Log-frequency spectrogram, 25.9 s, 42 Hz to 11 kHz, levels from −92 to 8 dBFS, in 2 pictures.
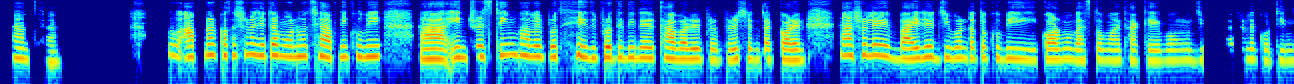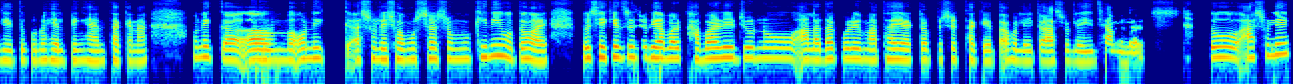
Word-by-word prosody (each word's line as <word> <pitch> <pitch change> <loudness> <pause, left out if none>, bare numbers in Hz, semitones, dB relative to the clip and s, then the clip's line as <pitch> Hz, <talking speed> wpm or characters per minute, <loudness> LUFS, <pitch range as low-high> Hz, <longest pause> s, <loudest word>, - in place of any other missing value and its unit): আচ্ছা। 205 -5 -6 1.1
তো - - -4 0.2
আপনার 290 +3 +1
কথা 290 0 +2
শুনে 310 -1 +1
যেটা 290 +1 +5
মনে 260 0 +2
হচ্ছে, 270 +1 -3
আপনি 255 +2 -4
খুবই 265 0 +2 0.5
আ - - +4 0.3
ইন্টারেস্টিং 260 +4 0
ভাবে 270 -2 +5
প্রতিহি 255 +3 +1 0.2
প্রতিদিনের 245 -1 +4
খাবারের 220 -1 +5
প্রিপারেশনটা 210 +1 -2
করেন। 205 -1 +6 0.4
আ - - +1
আসলে 290 0 +2 0.2
বাইরের 230 +3 +6
জীবনটা 235 -1 -2
তো - - 0
খুবই 230 -1 -3 0.3
কর্মব্যস্তময় 210 -1 0
থাকে 195 0 -4
এবং 200 +1 -8 0.2
জীবনটা 210 - -17
আসলে 220 0 -9
কঠিন 195 0 -9
যেহেতু 200 0 -6
কোন 195 - -7
হেল্পিং 200 0 -3
হ্যান্ড 190 0 -3
থাকে 190 -1 -2
না। - - -3 0.5
অনেক 255 -1 -1 0.2
আ - - +4 0.2
আম 205 -1 +4 0.3
অনেক 230 0 -3 0.4
আসলে 220 +1 -4
সমস্যার 220 +1 -2
সম্মুখীনই 225 +5 -3
হতে 220 -1 -3
হয়। 190 -1 +2 0.4
তো - - -1
সেক্ষেত্রে 250 0 +2
যদি 245 0 -1
আবার 230 0 +2
খাবারের 230 +3 +2
জন্য 235 -1 -3 0.4
আলাদা 210 +1 0
করে 225 0 -1 0.2
মাথায় 215 +1 -1
একটা 210 +1 -5
প্রেশার 205 0 -8
থাকে 190 -2 -3
তাহলে 205 -2 -3
এটা 190 +1 -5
আসলেই 185 -1 -6
ঝামেলার। 180 -5 -4 0.7
তো 240 - +3 0.4
আসলে 280 +5 -3
220 Hz, 145 wpm, -22 LUFS, 205-245 Hz, 1.1 s, করেন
